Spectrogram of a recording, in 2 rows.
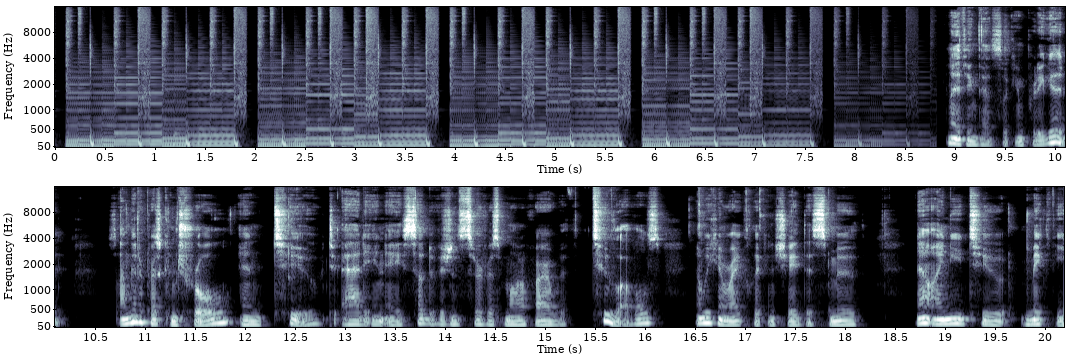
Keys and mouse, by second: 0.2 q, 0.3 s, 1.0 alt+z, 1.5 ctrl+z, 1.6-2.8 typing, 1.8 alt+a, 2.2 alt+a, 2.5 alt+a, 4.1 alt+a, 4.6 c, 5.0 s, 5.2 g, 6.2 alt+a, 6.3 c, 7.6 s, 8.4 Tab, 8.6 alt+click, 8.8 alt+z, 11.1 shift+click, 12.3 ctrl+2, 14.1 click, 16.4-20.1 drag, 19.7 Tab.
